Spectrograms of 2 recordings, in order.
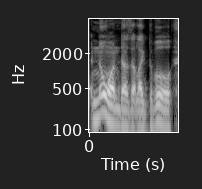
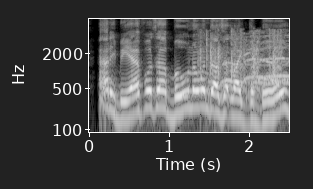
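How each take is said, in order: First: Said in the usual way. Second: Louder, higher, big booming welcome; hyped-up greeting voice. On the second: Acted. Host reading a fan's greeting aloud, loud and hyped. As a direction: boom it out like a hype man.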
